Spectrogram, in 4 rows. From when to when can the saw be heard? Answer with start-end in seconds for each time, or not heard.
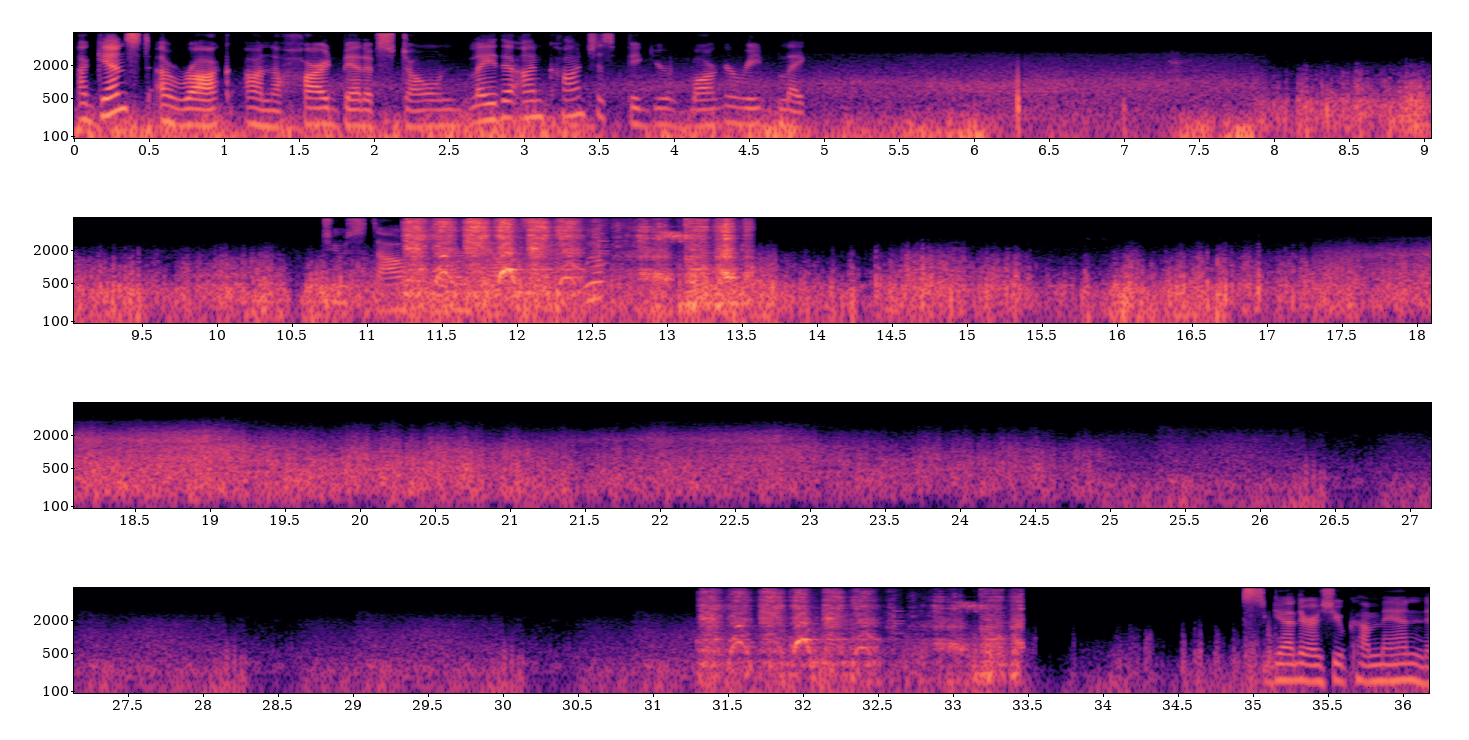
11.2-13.6, 31.2-33.5.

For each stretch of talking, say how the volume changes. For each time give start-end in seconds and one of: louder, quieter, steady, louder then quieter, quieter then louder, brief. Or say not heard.
0.0-4.9 quieter
10.7-12.6 brief
34.9-36.1 brief.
